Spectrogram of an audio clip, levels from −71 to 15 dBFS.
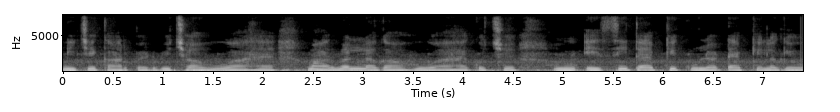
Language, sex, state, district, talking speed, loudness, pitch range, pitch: Hindi, female, Punjab, Pathankot, 140 wpm, -13 LUFS, 185-195 Hz, 190 Hz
